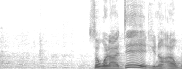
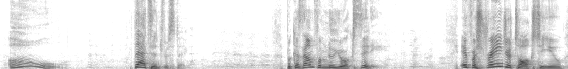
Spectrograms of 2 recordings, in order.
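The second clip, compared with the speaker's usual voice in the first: normal talking voice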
